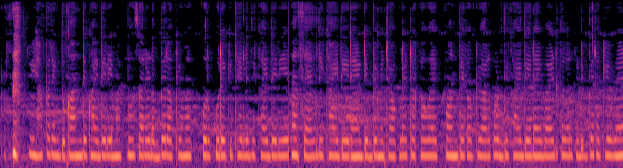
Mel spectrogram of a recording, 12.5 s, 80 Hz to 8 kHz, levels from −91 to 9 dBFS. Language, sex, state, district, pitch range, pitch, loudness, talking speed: Hindi, female, Bihar, Jahanabad, 230-235 Hz, 235 Hz, -22 LUFS, 240 wpm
